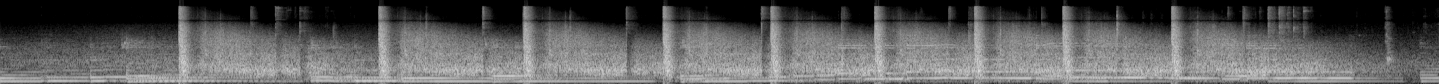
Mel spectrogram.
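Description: Rock River Arms LAR-15 AR-15 rifle firing semi-rapid, about nine sharp shots starting about two seconds in, spaced roughly a second apart and quickening slightly, with fainter cracks between them. Acoustic guitar music plays underneath.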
